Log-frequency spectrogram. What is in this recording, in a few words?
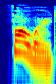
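"forward", American English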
